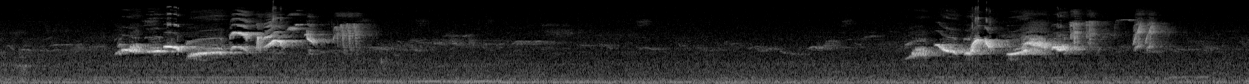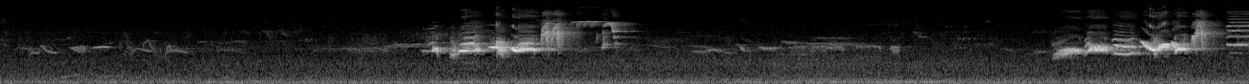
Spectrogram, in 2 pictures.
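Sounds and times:
common blackbird singing: 0:00.0 - 0:24.9
soft birds: 0:00.0 - 0:24.9.

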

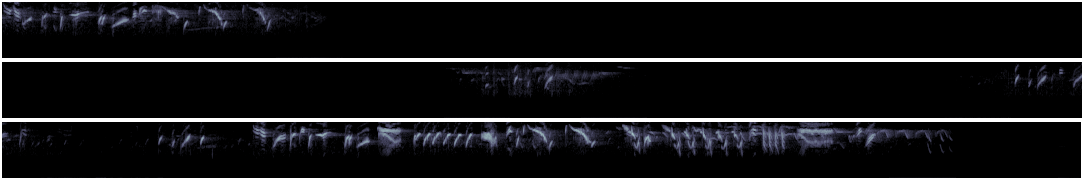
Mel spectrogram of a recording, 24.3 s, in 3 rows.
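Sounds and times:
bird calls of high rapid chirps and twittering notes: 0:00.0 - 0:02.4, 0:11.5 - 0:12.8, 0:15.6 - 0:23.4.

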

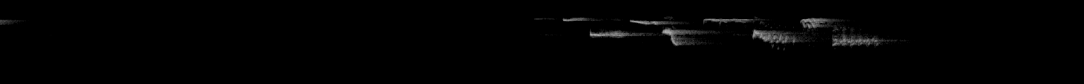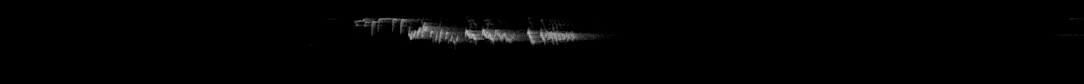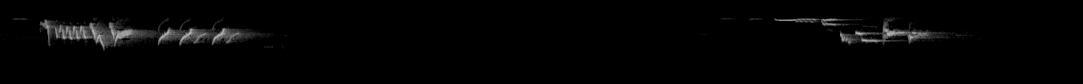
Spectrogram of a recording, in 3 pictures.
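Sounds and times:
European robin singing high phrases of slurred whistles and trills: 0:05.4 - 0:08.9, 0:14.1 - 0:17.0, 0:21.4 - 0:24.6, 0:28.6 - 0:31.3.

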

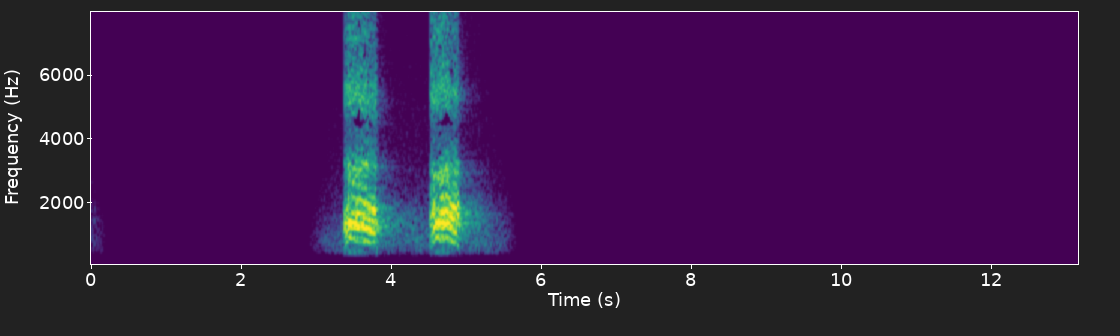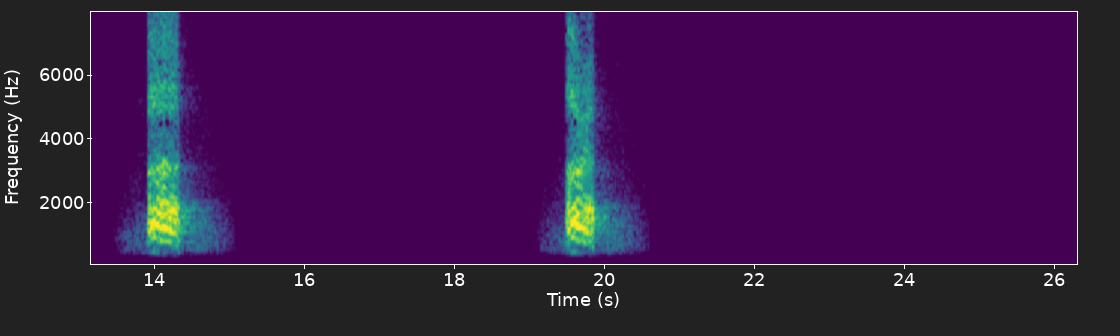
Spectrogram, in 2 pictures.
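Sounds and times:
harsh raspy bird caw: 0:03.4 - 0:05.3, 0:13.9 - 0:14.7, 0:19.5 - 0:20.2.

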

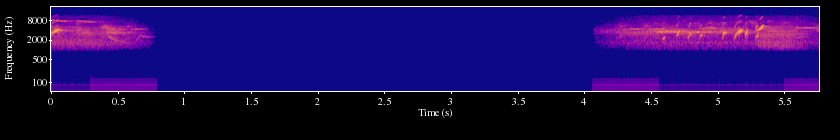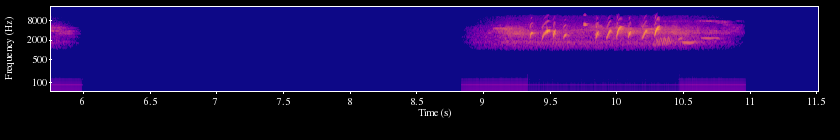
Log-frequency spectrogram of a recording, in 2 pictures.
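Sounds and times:
bird chirps and trills: 0:04.2 - 0:05.9, 0:09.0 - 0:10.9.

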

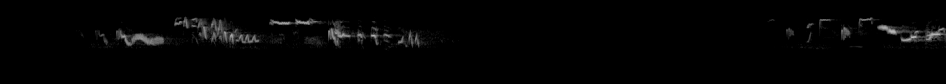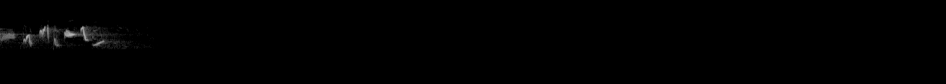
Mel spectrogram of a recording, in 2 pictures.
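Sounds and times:
European robin singing: 0:00.8 - 0:04.6, 0:07.6 - 0:11.1.

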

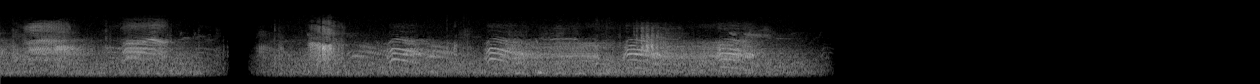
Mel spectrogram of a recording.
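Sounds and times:
bird giving harsh nasal cawing calls: 0:00.1 - 0:01.8, 0:03.1 - 0:08.4.

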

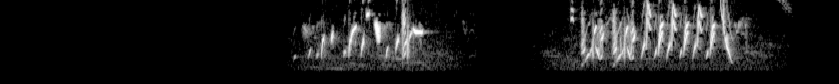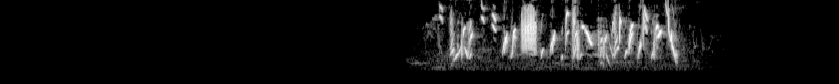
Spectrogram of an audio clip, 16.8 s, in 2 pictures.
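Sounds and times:
high sharp bird chirps: 0:05.7 - 0:07.4, 0:12.7 - 0:15.2.

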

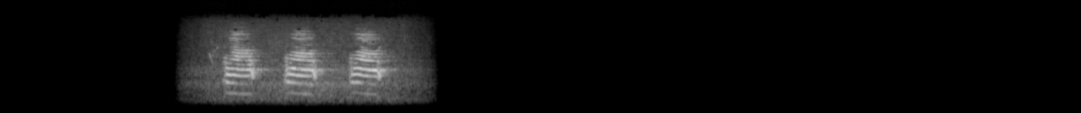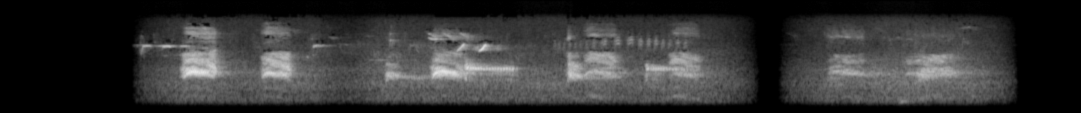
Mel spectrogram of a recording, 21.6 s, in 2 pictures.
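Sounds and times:
bird giving hoarse squawking caws: 0:02.1 - 0:04.0, 0:12.2 - 0:18.0, 0:19.0 - 0:20.7.

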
